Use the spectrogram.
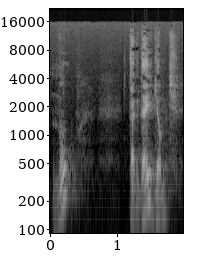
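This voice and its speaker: An actor playing a kindly, stubborn middle-aged doctor and father, husky and courteous, in a radio drama. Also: medium pitch, big pitch swings, a little slow, heavily acted. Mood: brisk, resolute. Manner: gentle, repeats words, courteous. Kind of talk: Soviet radio drama acting.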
